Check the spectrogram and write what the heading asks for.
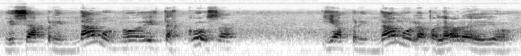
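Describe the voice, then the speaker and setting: A woman with a Rioplatense Argentine accent preaching a sermon in a deliberate way, often stopping to ask whether listeners follow. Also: on the low side, big pitch swings, slight background noise. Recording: echoey room.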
